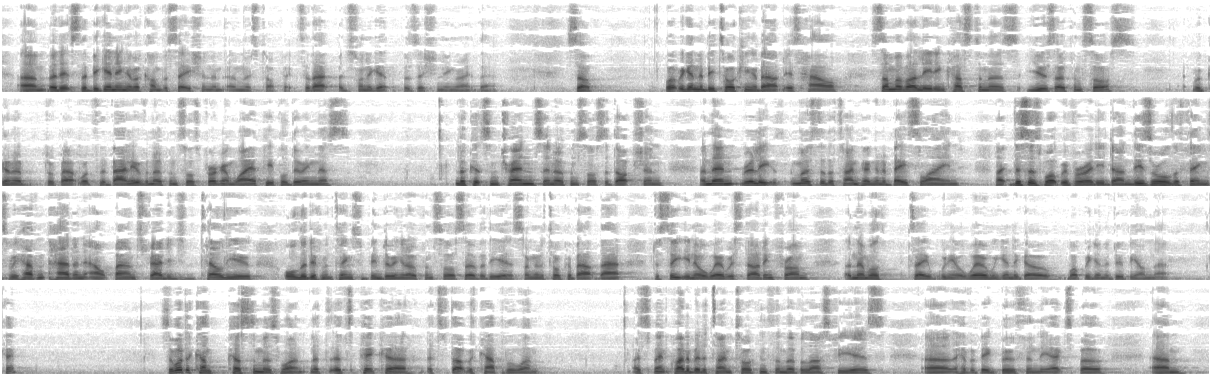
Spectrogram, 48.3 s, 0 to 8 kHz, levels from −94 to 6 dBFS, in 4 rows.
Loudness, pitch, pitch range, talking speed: -26 LUFS, 105 Hz, 95-115 Hz, 225 wpm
